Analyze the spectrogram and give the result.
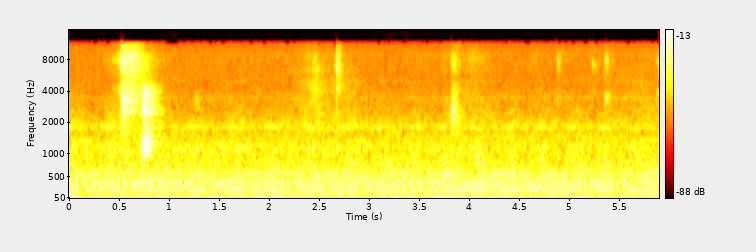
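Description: A solid pink soap bar held in the hand is scored in a grid pattern with a thin blade. A sharp, bright scraping crackle opens the clip, followed by several quieter, crisp ticks of the blade over a steady low background hiss.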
